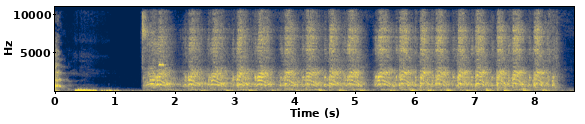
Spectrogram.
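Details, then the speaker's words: MV Agusta 750F4 cafe racer first start attempt: sluggish, even starter chug about four beats a second for seven seconds without firing; battery nearly dead. "Yeah, so that shows that that battery is in fact pretty much as dead as a dodo, so I don't think this is going to fire"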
